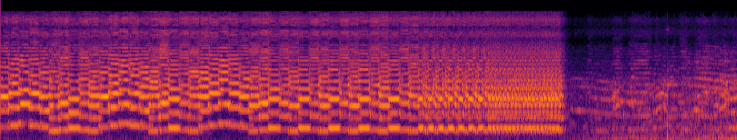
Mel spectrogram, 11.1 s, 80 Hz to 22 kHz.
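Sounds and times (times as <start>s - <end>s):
musical bus horn melody: 0.0s - 8.6s.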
